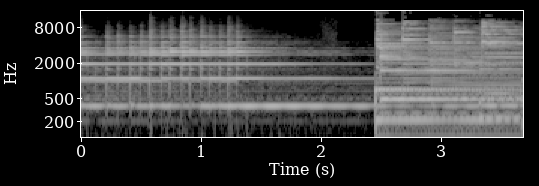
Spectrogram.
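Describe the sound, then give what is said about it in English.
Many bells from a wide variety of cultures and historic periods sound in a percussion piece for metals: quick repeated bright strikes ring over sustained tones, then a loud, dense cluster of bells enters at once and keeps ringing. “The piece is scored exclusively for metals and features more than 125 bells from a wide variety of cultures and historic periods.”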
